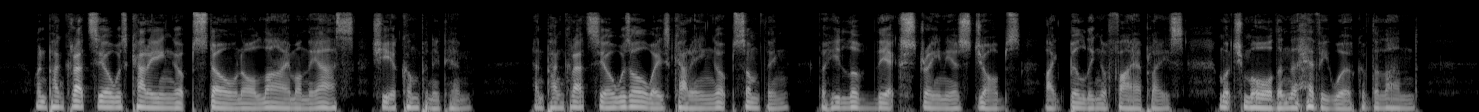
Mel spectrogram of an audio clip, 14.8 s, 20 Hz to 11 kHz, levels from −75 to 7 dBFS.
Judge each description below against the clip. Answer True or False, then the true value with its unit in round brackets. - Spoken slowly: False (165 wpm)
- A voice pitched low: True (105 Hz)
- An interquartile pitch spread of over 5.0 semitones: False (2.7 semitones)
